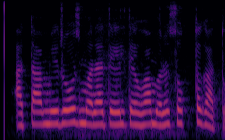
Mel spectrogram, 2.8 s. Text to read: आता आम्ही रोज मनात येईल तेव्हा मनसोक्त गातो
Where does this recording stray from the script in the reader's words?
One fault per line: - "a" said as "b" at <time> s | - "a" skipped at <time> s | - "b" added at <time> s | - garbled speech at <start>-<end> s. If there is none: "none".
none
